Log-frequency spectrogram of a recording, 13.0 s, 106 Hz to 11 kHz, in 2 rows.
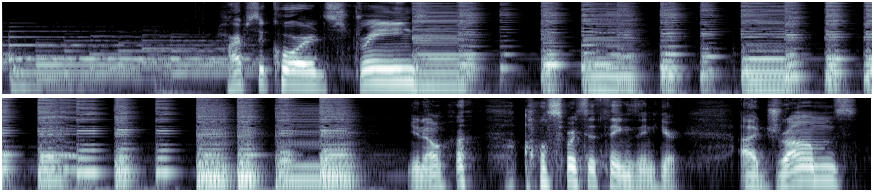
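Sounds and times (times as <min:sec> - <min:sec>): harpsichord notes and chords: 0:00.0 - 0:09.8.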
